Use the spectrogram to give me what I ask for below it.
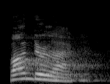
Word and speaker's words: Fond du Lac: Fond du Lac.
